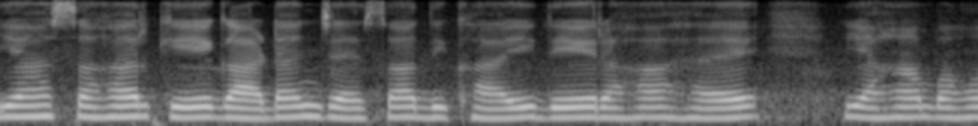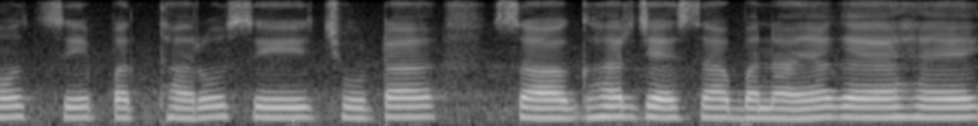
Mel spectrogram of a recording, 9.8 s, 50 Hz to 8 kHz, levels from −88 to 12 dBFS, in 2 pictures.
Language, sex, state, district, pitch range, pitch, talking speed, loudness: Chhattisgarhi, female, Chhattisgarh, Korba, 190-200 Hz, 195 Hz, 130 wpm, -17 LUFS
